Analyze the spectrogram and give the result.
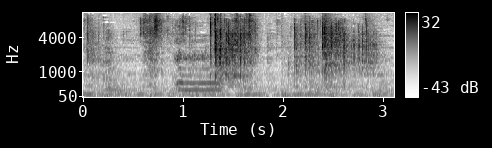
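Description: Dice clatter and rattle across a hard tabletop in several quick bursts as players roll for stamina and athletics, with small clicking impacts and a low hum and faint murmur of people in the background.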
